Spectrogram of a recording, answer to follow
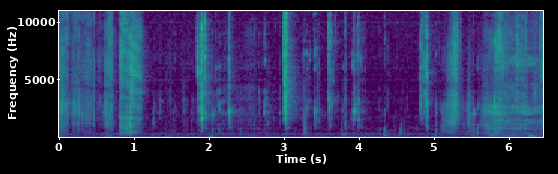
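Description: Close-miked biting and chewing of juicy grapefruit flesh: wet crunches and smacks, with a few sharper bites about a second apart.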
